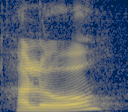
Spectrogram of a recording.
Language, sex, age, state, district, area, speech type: Tamil, female, 45-60, Tamil Nadu, Tiruvannamalai, rural, spontaneous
